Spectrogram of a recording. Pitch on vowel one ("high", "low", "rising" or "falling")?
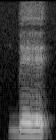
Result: low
